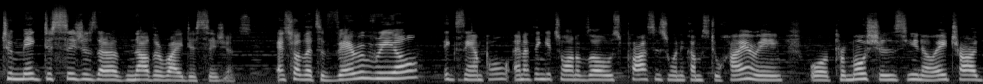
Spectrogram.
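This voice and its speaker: A woman from Greece speaks as a podcast guest, earnest and explanatory, in a mid-pitched voice. She talks conversationally and sometimes restarts a phrase. Soft music plays faintly behind her. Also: fairly even intonation, normal speed, hardly any pauses. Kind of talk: conversational interview.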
